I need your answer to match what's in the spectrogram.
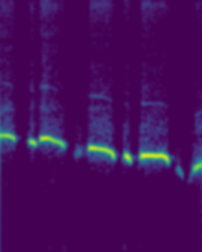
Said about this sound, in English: And believe it or not, I actually figured out how to whistle. I'm not going to tell you how, but I'm dead serious. I'm dead serious. I can whistle. I can go...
